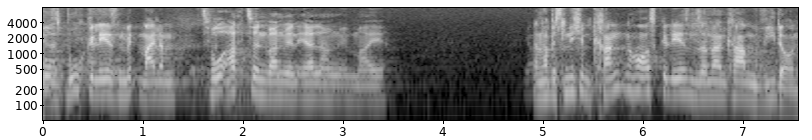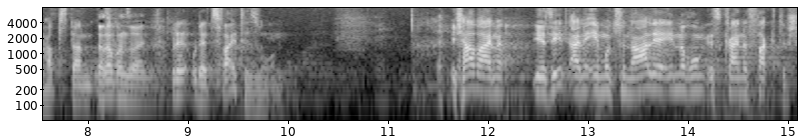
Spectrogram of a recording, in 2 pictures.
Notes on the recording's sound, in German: unsere erste Live-Folge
